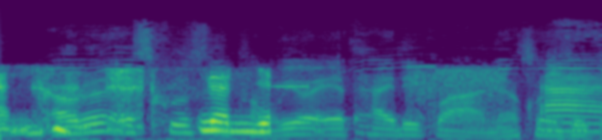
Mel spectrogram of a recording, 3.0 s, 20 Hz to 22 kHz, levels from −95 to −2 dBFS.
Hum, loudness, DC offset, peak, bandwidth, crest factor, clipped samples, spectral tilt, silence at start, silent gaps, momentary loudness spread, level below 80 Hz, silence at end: none; -27 LUFS; under 0.1%; -8 dBFS; 12.5 kHz; 20 dB; under 0.1%; -6 dB/octave; 0 s; none; 14 LU; -66 dBFS; 0 s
